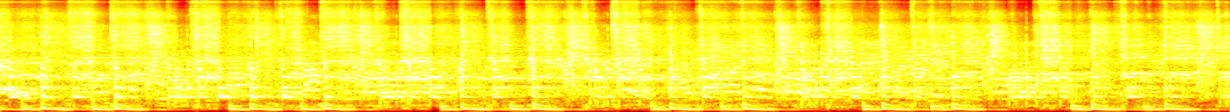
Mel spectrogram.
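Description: Assamese devotional naam music: hand drums beaten in a fast, steady rhythm of about three to four strokes a second, each stroke falling in pitch, under the continuous clash and shimmer of large brass hand cymbals (bhortal).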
